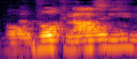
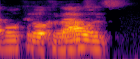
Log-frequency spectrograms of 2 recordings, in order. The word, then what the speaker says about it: Volkanovski: Volkanovski? – Volkanovski.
